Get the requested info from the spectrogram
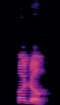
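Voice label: "hodoh", Malay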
